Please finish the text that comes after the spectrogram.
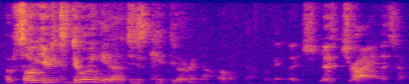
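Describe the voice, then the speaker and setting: A man reading amateur fan fiction and chatting to viewers in a halting, self-deprecating, rambling way. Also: a little high, huge pitch swings. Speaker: fan fiction reader, video host. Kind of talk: amateur story reading and casual vlog chat. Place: dark room, in front of camera. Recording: roomy echo, distant mic.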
